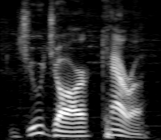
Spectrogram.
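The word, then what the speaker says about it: Jujhar Khaira: Now, real quick, while Michael mentioned the Rangers, what did you think of Trouba's hit on the Blackhawks center, Juhar Kyra? I got it. I think I nailed Kara. – It. No need to correct. Right. I'm just kidding. How do you say it? – Jujhar Kyra.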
